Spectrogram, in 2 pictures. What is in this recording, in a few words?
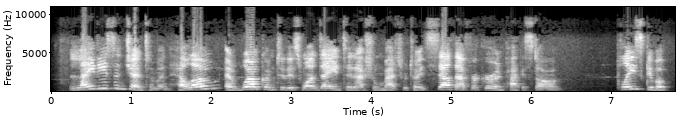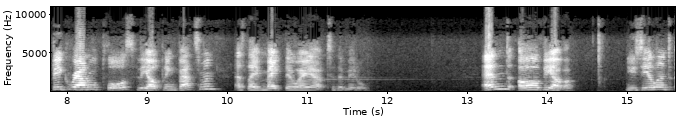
vocals english australian female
